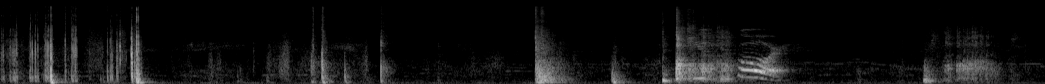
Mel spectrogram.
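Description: Thumps and knocks of a small toy football being shot at a toy basketball hoop and dropping onto the carpeted floor, several in quick succession in the first second and a half and more around the middle. About seven seconds in comes a short wordless voice sound with a falling pitch, the loudest thing here.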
